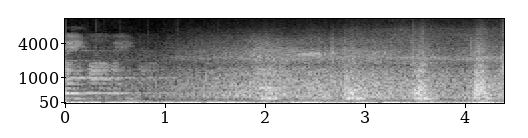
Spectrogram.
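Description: DJ mix of vinyl records: a funk/disco track fades out in the first half-second as the mixer is turned down, leaving a quieter, steady rushing noise bed from the intro of the next record.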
